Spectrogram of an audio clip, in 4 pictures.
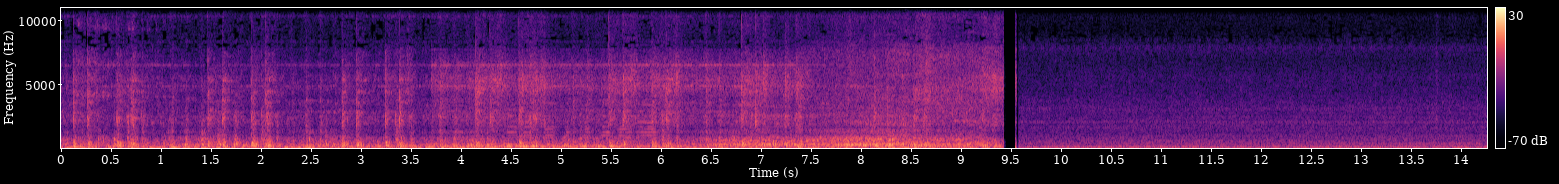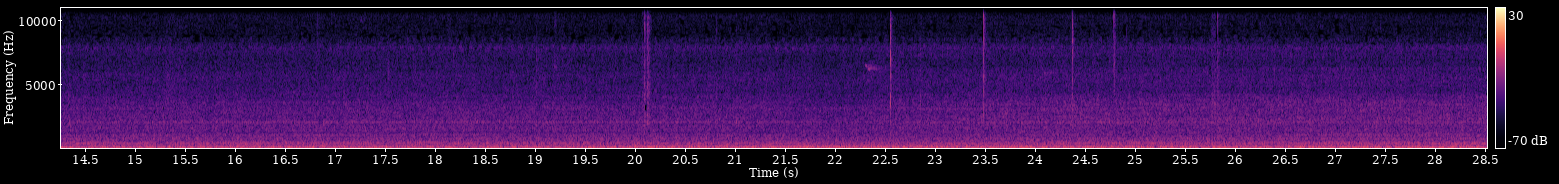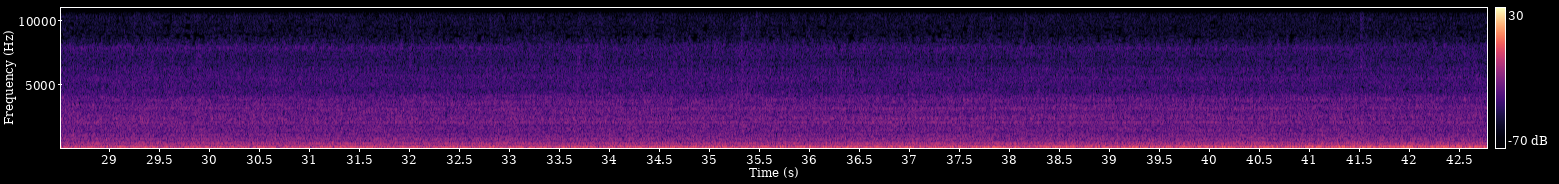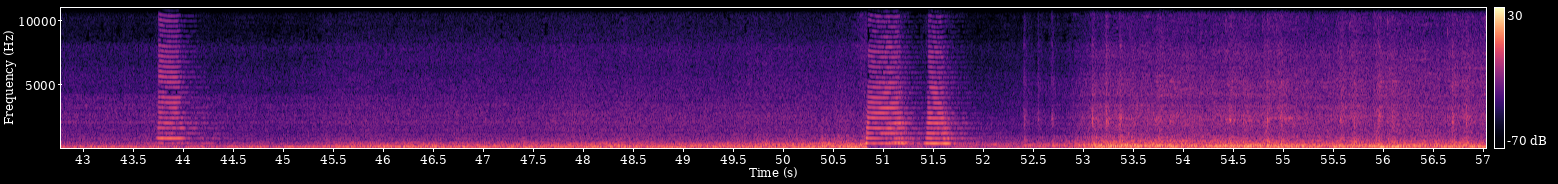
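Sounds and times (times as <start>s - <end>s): motorbike engines idling: 0.0s - 7.1s
passenger train passing: 0.0s - 57.0s.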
